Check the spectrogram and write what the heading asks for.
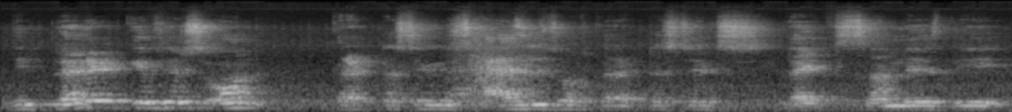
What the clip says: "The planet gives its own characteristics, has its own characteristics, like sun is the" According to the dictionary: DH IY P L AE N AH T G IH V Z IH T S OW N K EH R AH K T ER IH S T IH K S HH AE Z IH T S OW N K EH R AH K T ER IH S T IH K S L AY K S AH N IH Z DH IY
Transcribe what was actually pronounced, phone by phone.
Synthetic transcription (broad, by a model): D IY P L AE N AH T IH Z IH T S OW N K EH R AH K T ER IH S T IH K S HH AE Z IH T K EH R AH K T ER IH S T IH K S L AY K S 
